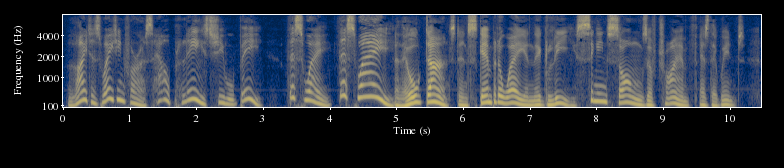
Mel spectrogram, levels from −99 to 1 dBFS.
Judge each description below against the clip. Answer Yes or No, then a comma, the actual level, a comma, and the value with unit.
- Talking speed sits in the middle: Yes, average, 180 wpm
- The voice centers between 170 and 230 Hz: Yes, high, 190 Hz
